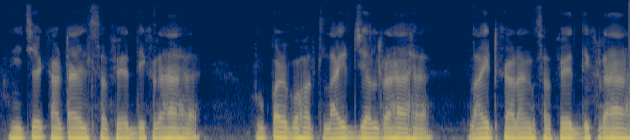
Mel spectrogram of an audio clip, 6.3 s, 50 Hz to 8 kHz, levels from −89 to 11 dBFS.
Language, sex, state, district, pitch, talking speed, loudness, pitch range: Hindi, male, Bihar, Patna, 105 Hz, 190 wpm, -15 LUFS, 100-105 Hz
